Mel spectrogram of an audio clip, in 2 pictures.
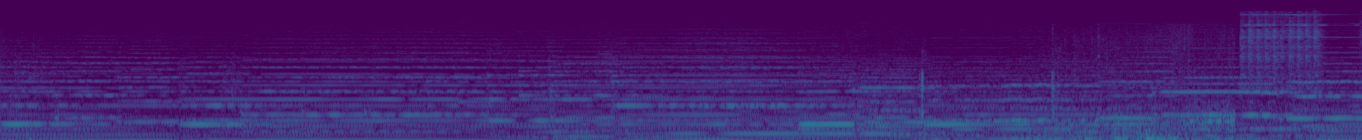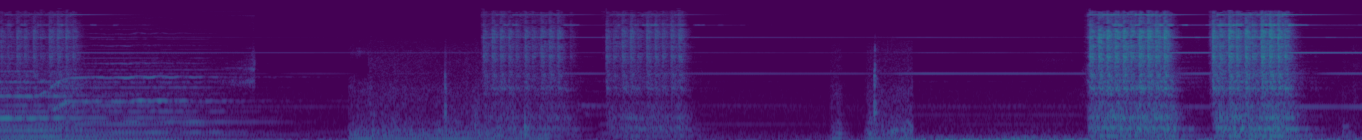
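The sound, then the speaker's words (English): An old-fashioned telephone bell rings in three loud, rattling bursts separated by short pauses, over a steady bed of sustained musical tones, with no one speaking. “Phone continues to ring.”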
